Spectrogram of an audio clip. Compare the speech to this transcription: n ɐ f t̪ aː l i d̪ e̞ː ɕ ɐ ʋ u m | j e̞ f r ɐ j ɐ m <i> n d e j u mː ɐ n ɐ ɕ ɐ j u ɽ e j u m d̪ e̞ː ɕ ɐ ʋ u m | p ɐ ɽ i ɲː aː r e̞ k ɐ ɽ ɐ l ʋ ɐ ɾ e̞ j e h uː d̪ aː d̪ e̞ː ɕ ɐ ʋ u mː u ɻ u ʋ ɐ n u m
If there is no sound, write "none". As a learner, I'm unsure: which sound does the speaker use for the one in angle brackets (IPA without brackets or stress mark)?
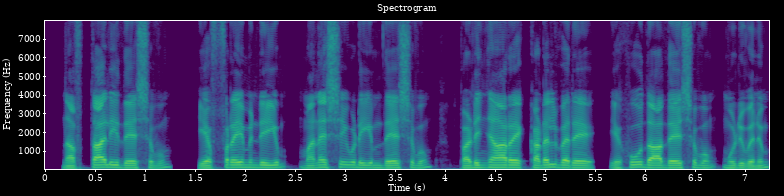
i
